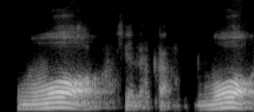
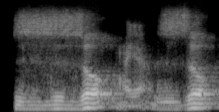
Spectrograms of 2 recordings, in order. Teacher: Bisa kita lihat pada posisi lidah bagian belakang atau pangkal lidahnya menaik ke langit-langit mulut bagian belakang, ya. Sehingga bunyinya harus tebal. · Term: huruf dha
